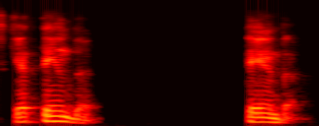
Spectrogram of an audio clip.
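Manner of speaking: usual speaking voice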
